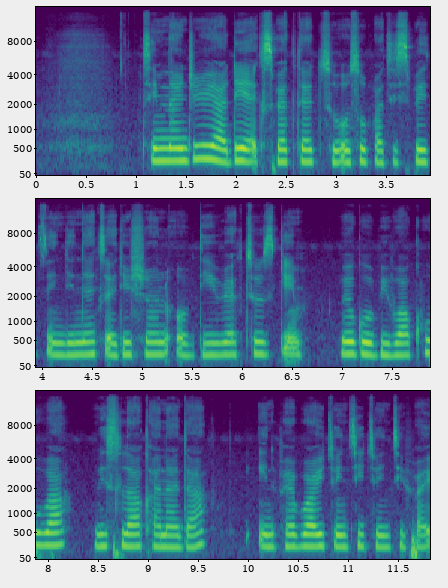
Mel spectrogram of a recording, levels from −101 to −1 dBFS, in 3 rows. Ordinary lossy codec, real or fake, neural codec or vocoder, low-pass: none; real; none; 14.4 kHz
